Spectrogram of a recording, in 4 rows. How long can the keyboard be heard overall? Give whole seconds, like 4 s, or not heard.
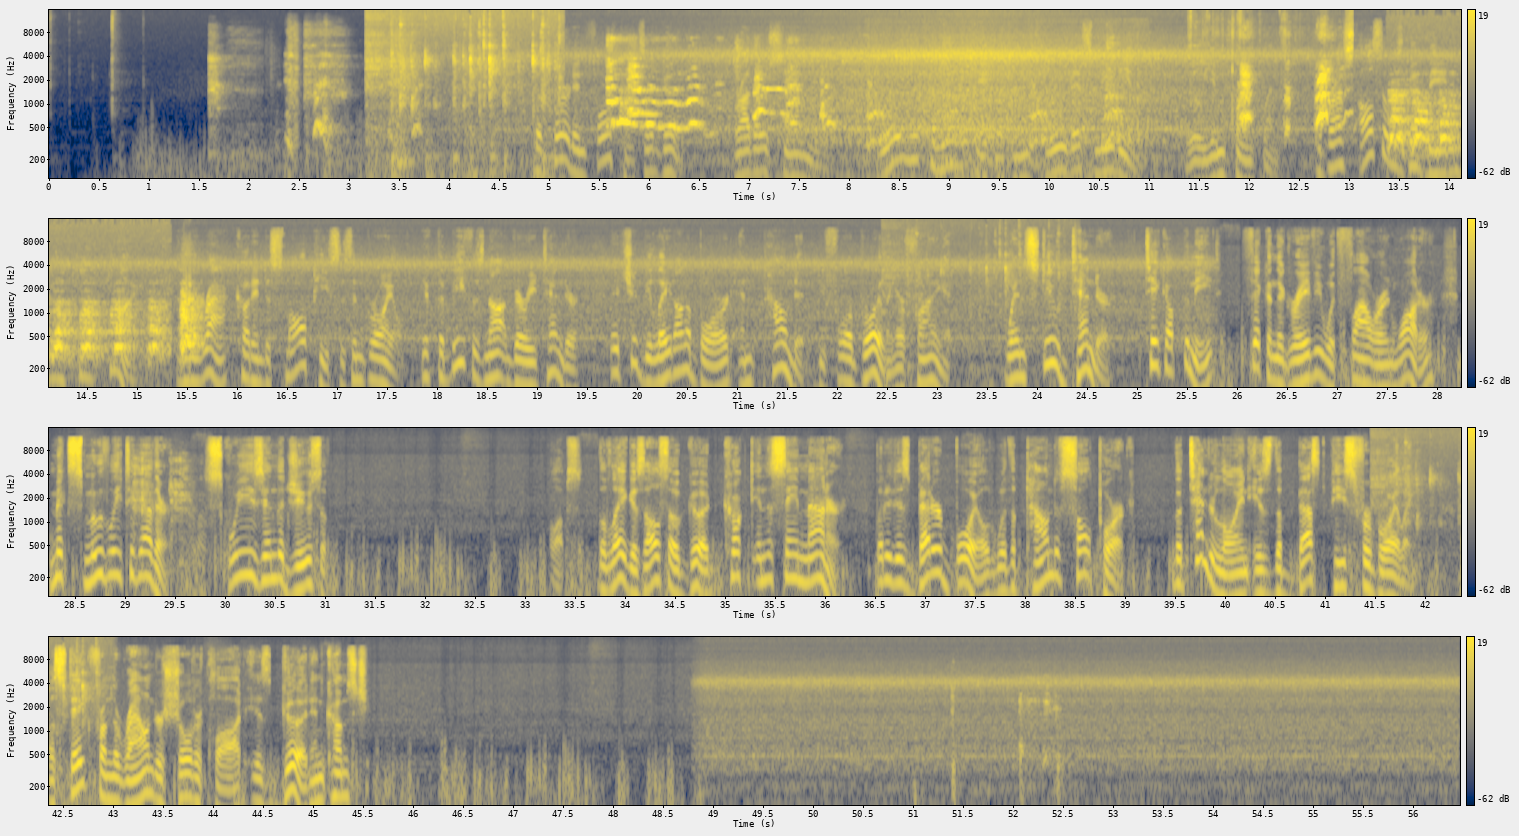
6 s.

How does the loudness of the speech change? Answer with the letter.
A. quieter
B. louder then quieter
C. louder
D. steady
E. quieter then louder
C.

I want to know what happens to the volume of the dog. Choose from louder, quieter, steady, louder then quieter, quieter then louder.
quieter then louder.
